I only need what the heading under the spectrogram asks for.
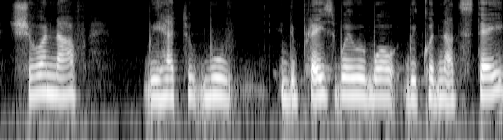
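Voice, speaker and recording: Recorded very cleanly against a silent background, a woman speaks with a fairly low pitch and a dark, mellow tone. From Poland. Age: 90s. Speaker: Holocaust survivor. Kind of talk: testimony. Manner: halting.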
